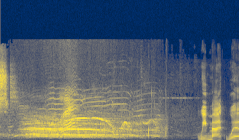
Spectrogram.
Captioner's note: cheers and applause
